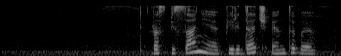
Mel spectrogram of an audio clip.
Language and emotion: Russian, neutral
